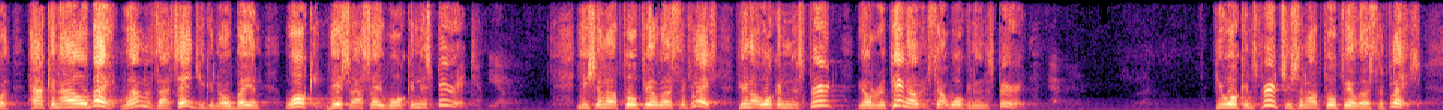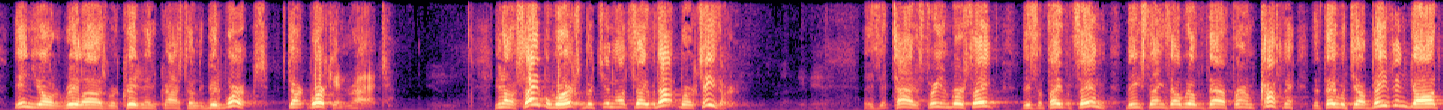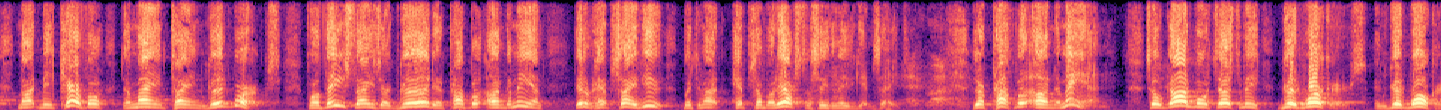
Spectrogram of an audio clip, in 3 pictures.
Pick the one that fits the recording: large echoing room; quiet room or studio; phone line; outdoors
large echoing room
